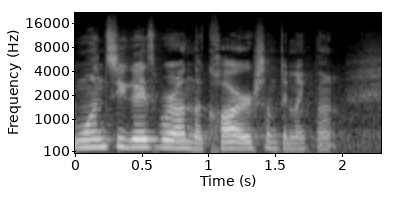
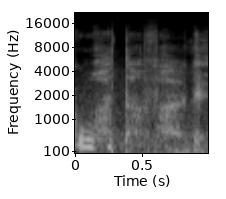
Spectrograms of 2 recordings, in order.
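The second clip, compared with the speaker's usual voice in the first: whisper; 18 dB quieter, slower than usual. Retold or imitated. Shocked, hearing him scream outside.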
